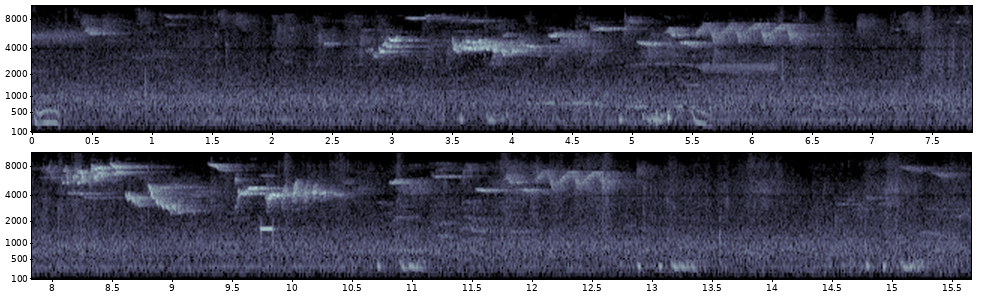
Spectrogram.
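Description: A male and female parrot pair call in a park, with sharp high squawks and chirps in scattered bursts over steady background bird chatter and outdoor ambience, at moderate distance.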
